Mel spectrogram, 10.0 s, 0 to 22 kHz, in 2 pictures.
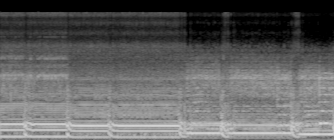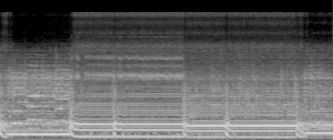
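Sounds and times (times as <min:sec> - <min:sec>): bass-heavy music through woofer: 0:00.0 - 0:10.0.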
